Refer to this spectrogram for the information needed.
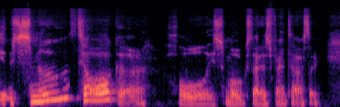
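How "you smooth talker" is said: smooth, high, slow, drawn-out voice. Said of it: "echo of the impression".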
